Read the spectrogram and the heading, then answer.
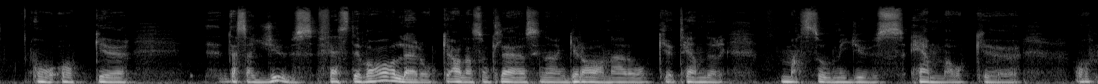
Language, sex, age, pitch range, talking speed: English, male, 50-69, 100-130 Hz, 100 wpm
